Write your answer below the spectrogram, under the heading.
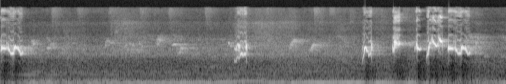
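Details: Light, long-phrased wild-style song from a Red-whiskered bulbul: scattered soft whistles and single notes, building to a quick bubbling phrase of bright warbled notes near the end.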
